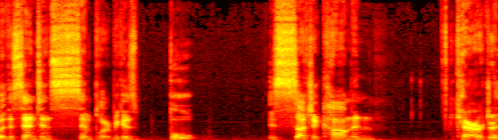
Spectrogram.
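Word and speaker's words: 不: make a movie for boo she said sometimes boo is pronounced with the second tone are there rules on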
